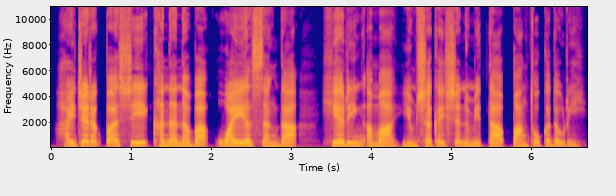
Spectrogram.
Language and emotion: Manipuri, neutral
